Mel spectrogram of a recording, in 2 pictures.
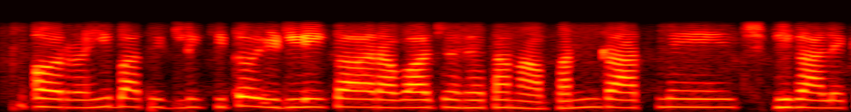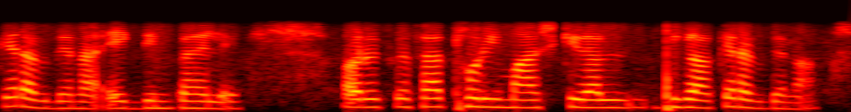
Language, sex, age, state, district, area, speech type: Urdu, female, 18-30, Telangana, Hyderabad, urban, conversation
